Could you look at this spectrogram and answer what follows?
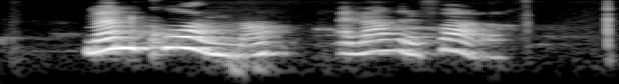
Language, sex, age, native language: Icelandic, female, 9, Icelandic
